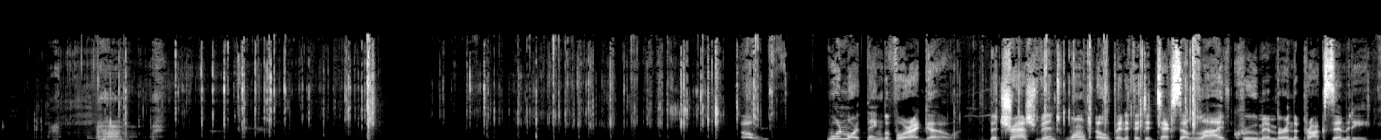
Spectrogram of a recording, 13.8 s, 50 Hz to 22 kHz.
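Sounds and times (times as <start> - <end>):
bones crunching and cracking as they fold up: 0.0 - 8.0, 9.8 - 12.3
speech: 8.3 - 13.8.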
